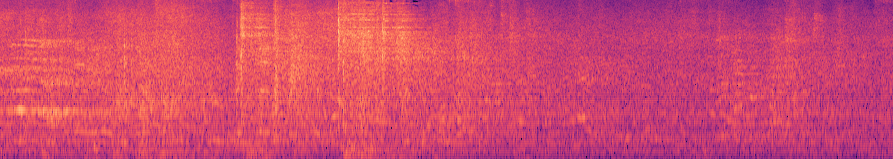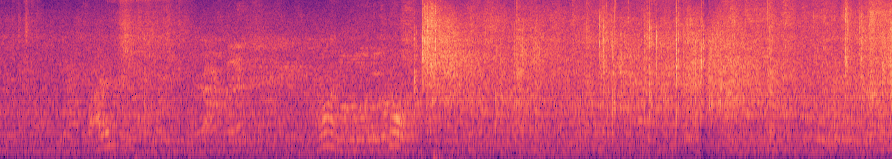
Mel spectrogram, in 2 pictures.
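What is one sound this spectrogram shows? Spectators murmur and call out in the stands.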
